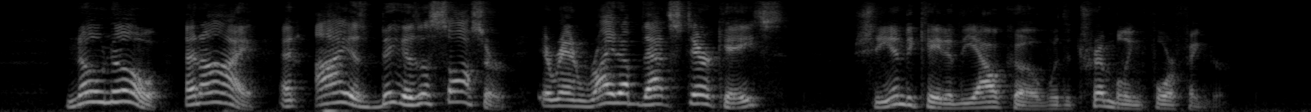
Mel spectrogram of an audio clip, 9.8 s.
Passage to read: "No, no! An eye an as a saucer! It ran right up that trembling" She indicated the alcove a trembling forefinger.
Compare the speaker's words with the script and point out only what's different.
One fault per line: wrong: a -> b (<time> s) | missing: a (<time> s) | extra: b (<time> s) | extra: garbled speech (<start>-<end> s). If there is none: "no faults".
extra: eye (2.4 s)
extra: big as (2.8 s)
wrong: trembling -> staircase (5.0 s)
extra: with (7.8 s)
